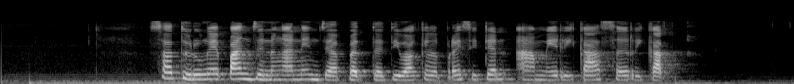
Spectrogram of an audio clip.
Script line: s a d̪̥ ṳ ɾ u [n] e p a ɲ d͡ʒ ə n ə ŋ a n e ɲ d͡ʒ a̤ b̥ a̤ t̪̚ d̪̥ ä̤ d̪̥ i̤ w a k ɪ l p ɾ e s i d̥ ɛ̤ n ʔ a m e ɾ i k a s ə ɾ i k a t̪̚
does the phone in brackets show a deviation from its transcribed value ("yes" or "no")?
yes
